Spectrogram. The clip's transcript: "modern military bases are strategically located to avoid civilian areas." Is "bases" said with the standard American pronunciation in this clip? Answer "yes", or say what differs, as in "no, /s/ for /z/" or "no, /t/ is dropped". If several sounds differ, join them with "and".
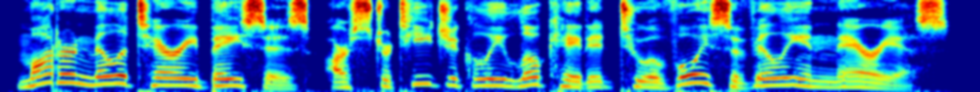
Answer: yes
